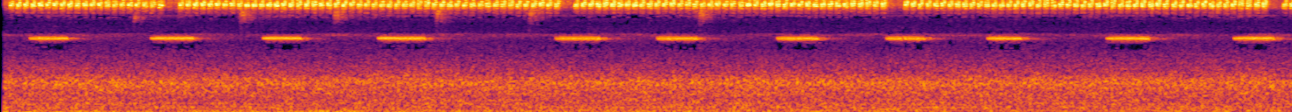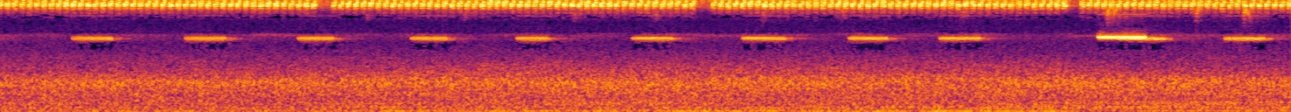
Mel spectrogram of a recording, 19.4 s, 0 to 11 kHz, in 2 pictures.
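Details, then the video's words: Crickets calling in the wild as a crowd: a steady high shimmering trill runs throughout, overlaid by short chirps near 3.5k repeated evenly about every 0.6 seconds, with brief dropouts in the continuous trill. "Crickets in the Wild Sound Effect"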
